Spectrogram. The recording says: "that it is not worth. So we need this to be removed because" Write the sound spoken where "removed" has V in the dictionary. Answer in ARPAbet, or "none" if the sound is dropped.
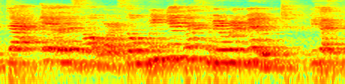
none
